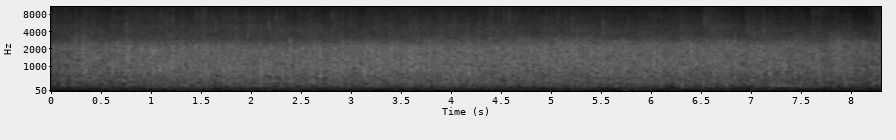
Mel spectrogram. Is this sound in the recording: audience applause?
yes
